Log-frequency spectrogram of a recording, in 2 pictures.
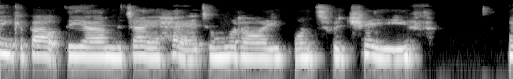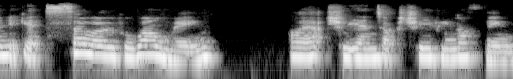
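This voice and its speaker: A woman with a normal speaking voice, fairly high in pitch, with ordinary pitch variation, very even loudness and a moderate pace. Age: 60s. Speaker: small business owner. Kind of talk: interview conversation.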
